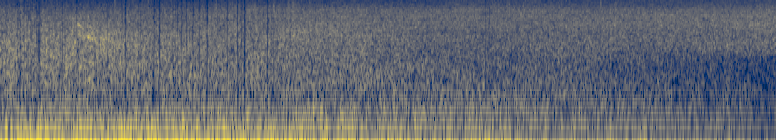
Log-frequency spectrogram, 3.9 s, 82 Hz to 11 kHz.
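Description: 13-inch naval shells explode in Ultimate Admiral: Dreadnoughts as a loud, dense, continuous roar of blast noise that slowly fades, with no speech.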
